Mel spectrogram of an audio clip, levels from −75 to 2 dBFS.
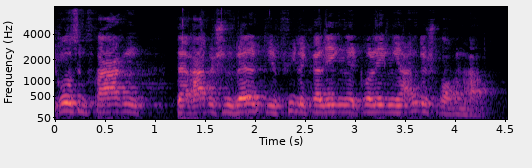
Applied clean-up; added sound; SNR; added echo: neural separator model SepFormer DNS4.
